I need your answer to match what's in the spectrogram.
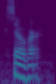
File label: "silver", American, Conversation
